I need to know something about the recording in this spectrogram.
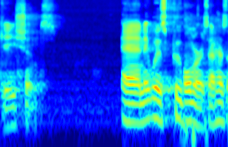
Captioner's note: audio drop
